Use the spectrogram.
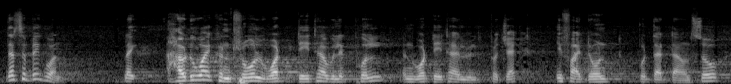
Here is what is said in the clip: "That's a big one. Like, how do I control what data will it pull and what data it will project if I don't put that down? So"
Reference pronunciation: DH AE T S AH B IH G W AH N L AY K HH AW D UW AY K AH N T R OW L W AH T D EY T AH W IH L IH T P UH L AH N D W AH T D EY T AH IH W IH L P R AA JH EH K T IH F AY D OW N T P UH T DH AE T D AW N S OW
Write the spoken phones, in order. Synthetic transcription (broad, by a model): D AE T S AH B IH G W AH N L AY K HH AW D UW AY K AH N T R OW L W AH T D EY T AH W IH L IH T P UH L AH N D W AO T D EY T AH IH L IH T P R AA JH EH K T IH F AY D OW N T P UH T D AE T D AW N S OW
